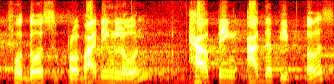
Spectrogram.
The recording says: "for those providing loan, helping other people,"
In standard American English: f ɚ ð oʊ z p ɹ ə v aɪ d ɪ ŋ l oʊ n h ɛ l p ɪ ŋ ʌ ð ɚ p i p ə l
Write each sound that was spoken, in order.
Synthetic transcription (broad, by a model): f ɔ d oʊ s p ɹ ə v aɪ d ɪ ŋ l oʊ n h ɛ l p ɪ ŋ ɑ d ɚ p i p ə l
